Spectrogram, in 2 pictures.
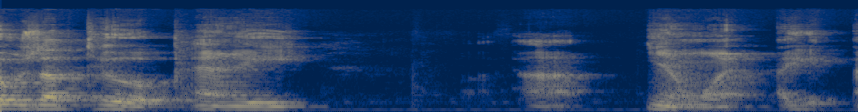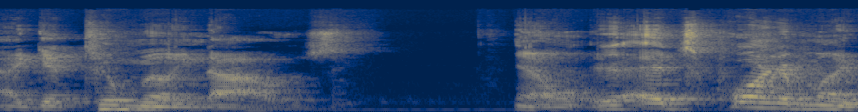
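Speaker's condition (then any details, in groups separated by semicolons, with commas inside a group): Cerebral palsy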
